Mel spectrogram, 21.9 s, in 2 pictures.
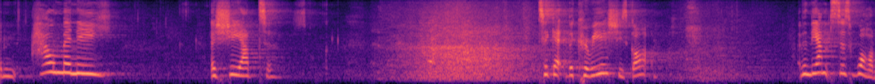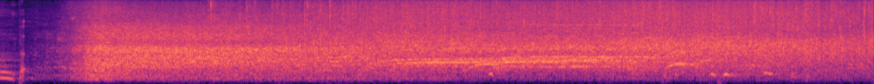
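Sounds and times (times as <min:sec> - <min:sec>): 
speech: 0:00.0 - 0:01.5, 0:02.6 - 0:03.6, 0:06.8 - 0:08.8, 0:10.0 - 0:12.0
laughter: 0:04.8 - 0:06.7, 0:11.6 - 0:15.9, 0:19.3 - 0:21.1
audience applause: 0:12.0 - 0:21.8.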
